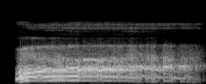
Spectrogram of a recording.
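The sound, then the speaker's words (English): A man lets out a loud, sustained roar-like growl for about two seconds, starting abruptly and trailing off slightly at the end, a voice imitating an animal's roar with no other talk. “That was a roar.”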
